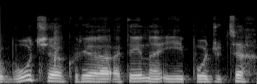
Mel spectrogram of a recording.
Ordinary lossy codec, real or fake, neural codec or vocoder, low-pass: Opus, 32 kbps; fake; vocoder, 22.05 kHz, 80 mel bands, Vocos; 9.9 kHz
